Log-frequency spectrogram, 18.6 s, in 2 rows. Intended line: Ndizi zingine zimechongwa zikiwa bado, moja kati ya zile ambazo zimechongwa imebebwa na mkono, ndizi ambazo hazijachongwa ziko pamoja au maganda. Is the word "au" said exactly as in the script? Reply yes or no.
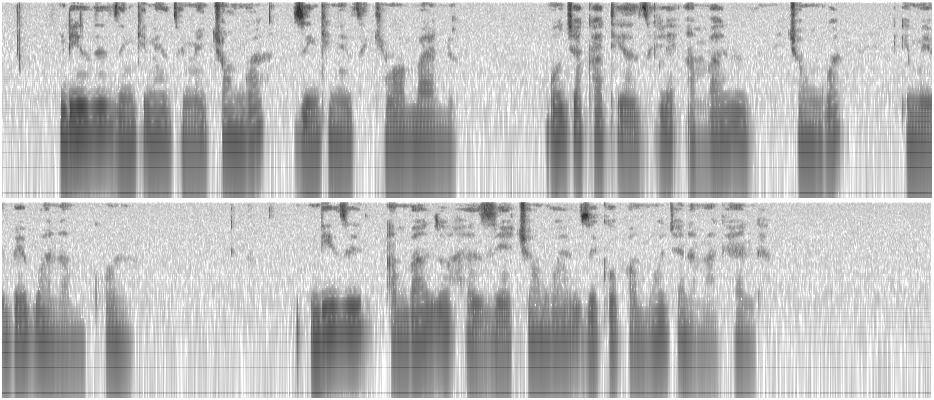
no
